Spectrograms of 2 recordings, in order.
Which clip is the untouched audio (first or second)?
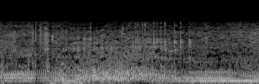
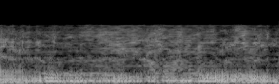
first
